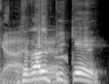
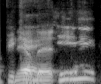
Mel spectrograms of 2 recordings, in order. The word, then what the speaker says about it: Gerard Piqué: Gerard Piqué. – Yeah, there you go, Piqué.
